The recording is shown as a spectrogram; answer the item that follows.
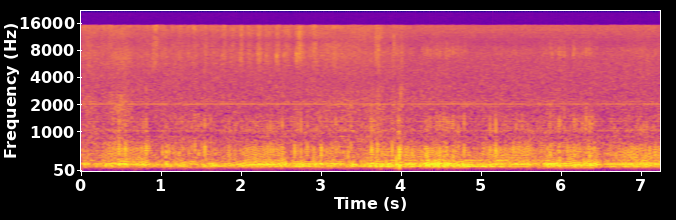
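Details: A kitten enjoys being petted and purrs loudly, a continuous low throbbing rumble with a soft, regular in-and-out breathing rhythm throughout and faint handling noises in a quiet room.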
